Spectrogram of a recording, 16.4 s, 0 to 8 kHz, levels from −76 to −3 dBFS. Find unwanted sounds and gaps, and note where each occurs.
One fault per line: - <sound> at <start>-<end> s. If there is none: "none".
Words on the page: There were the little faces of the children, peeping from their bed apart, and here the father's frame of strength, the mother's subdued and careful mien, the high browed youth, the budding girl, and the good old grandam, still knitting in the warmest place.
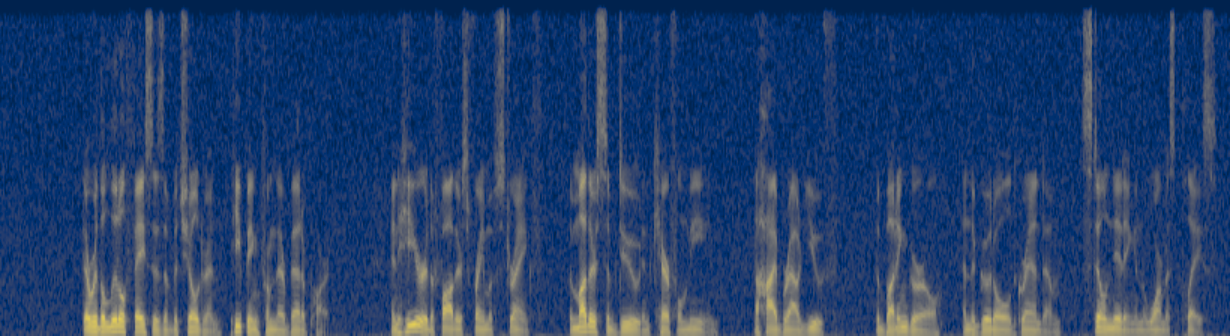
none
